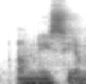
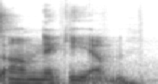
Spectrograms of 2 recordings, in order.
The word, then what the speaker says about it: Omnicium: And add this on top of the Omnicium I'm already making. Or Omni-KEY-um, I'm sorry, I'm pronouncing it wrong. I was told it's Omni-KEY-um. I just keep thinking the C is a soft C.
